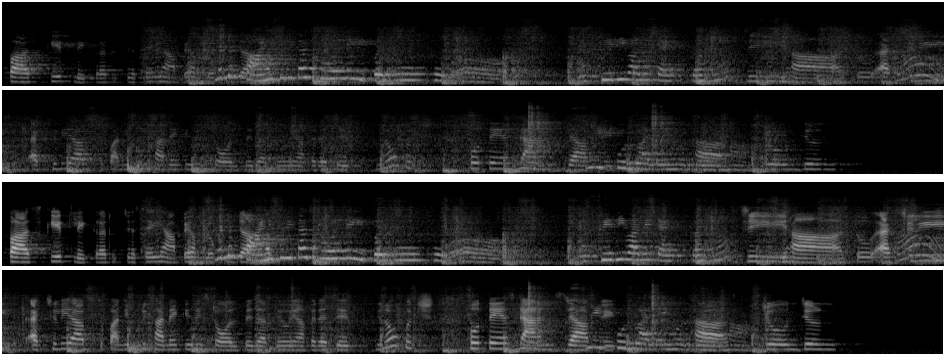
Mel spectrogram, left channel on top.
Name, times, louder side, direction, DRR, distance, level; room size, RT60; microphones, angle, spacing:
voice 1, 0.1-2.1 2.4-2.7 7.2-15.6 16.3-16.7 17.0-17.8, right 9 dB, 90° right, 16 dB, 0.3 m, -37 dB
sound 1, 1.4-17.1, right 1 dB, 20° right, 3.4 m, -45 dB
voice 2, 2.1-7.3 7.6-7.9 8.9-9.6 14.5-14.9 15.3-16.9, right 2 dB, 40° right, -1 dB, 0.8 m, -38 dB
17.5 x 9.4 x 3.6 m, 1.2 s
head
